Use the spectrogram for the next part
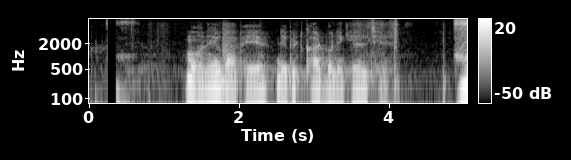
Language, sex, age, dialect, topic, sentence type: Magahi, male, 18-24, Northeastern/Surjapuri, banking, statement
